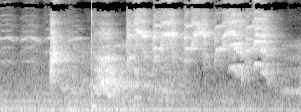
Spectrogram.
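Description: Caique parrot giving a run of loud, harsh squawks from about a second in until near the end, with a sharp click about two seconds in.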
